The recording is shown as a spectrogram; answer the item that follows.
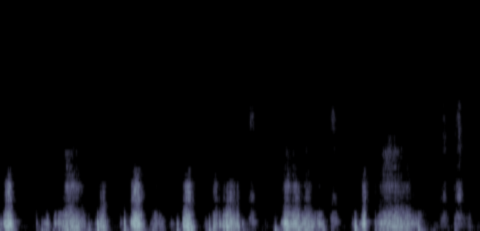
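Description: Fine-nib fountain pen scratching across notebook paper, writing Korean characters in a run of short strokes with brief pauses between them.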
